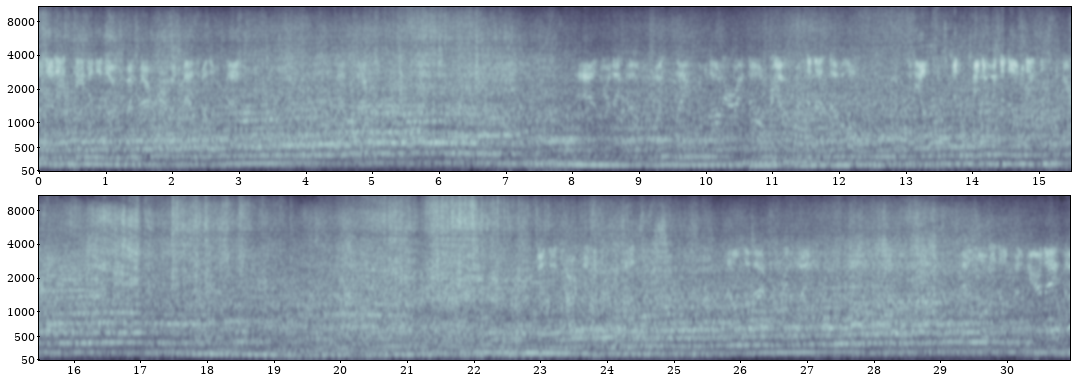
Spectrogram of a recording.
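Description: Short tracker race cars' engines running hard on a dirt oval, several at once, their pitch rising and falling as the cars go down the straights and lift for the turns.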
